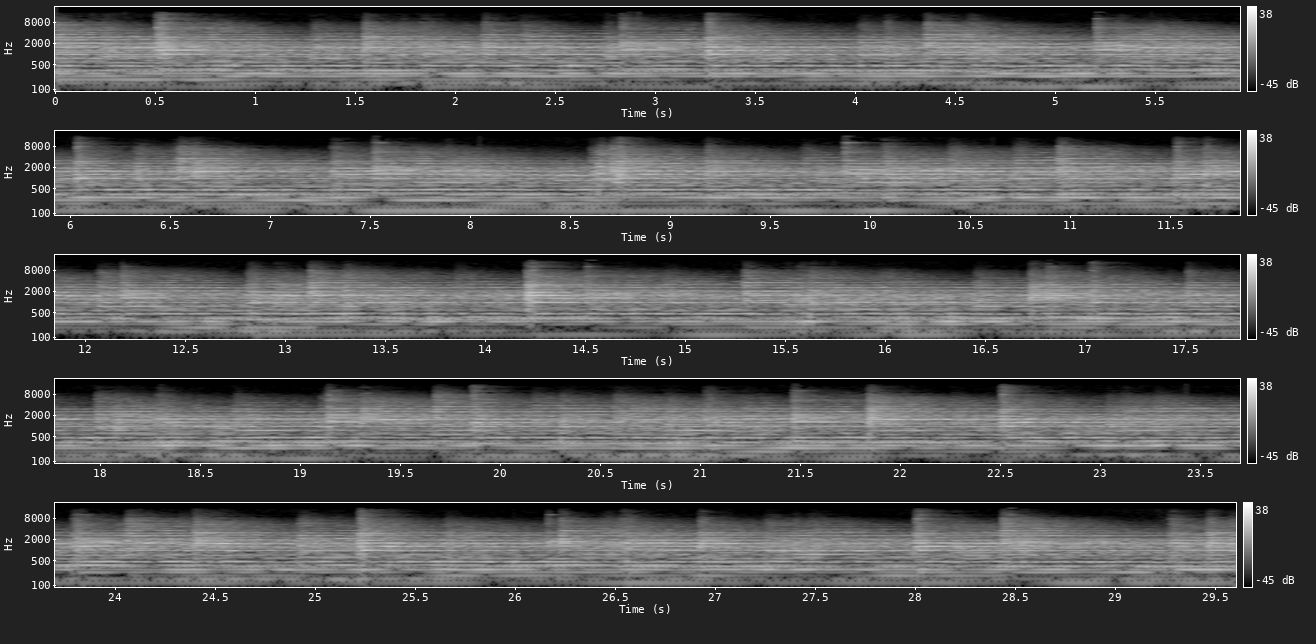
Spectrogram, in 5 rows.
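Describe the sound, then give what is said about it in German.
The bells of the deanery parish church of St. Vitus in Zell am Ziller, Tyrol, peal together at 12 noon in a full, continuous clangor, their overlapping strikes ringing steadily and loudly without pause, with rich lingering tones and no voices. “Sie hören die Glocken der Dekanatspfarrkirche zum heiligen Vitus in Zell am Ziller in Tirol.”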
